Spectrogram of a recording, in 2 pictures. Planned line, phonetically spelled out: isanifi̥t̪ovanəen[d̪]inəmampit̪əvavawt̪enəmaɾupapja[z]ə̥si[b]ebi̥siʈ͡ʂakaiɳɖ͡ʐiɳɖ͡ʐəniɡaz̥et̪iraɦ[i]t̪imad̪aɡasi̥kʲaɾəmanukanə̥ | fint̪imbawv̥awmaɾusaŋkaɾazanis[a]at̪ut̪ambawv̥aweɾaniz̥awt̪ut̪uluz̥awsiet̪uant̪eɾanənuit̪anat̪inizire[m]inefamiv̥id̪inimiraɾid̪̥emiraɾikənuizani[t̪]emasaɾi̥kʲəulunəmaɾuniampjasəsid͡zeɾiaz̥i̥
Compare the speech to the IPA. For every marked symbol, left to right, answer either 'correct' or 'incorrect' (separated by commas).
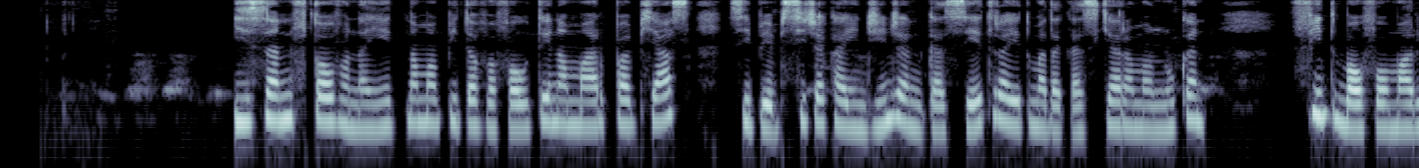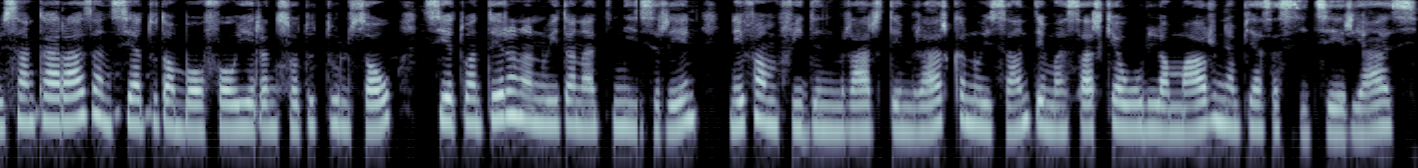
incorrect, incorrect, correct, incorrect, incorrect, incorrect, incorrect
